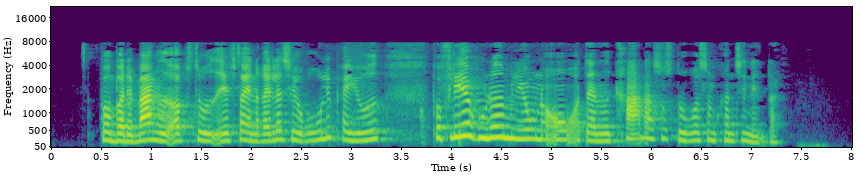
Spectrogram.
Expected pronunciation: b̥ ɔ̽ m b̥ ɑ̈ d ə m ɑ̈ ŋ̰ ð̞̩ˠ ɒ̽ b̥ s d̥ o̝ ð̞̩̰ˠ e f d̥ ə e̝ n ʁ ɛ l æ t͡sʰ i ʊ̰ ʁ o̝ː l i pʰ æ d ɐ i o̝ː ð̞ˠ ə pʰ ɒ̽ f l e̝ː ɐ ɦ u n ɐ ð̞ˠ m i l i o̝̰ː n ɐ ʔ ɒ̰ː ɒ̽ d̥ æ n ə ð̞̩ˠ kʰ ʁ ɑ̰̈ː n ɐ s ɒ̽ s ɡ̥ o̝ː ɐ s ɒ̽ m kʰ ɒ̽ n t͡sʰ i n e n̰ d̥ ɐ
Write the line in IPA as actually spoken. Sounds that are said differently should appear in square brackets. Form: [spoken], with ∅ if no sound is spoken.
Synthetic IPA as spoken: b̥ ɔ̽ m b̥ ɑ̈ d ə m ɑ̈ ŋ̰ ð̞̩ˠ ɒ̽ b̥ s d̥ o̝ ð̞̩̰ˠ e f d̥ [ɐ] e̝ n ʁ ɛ l æ t͡sʰ i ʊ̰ ʁ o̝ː l i pʰ æ [∅] ɐ i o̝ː ð̞ˠ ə pʰ ɒ̽ f l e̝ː ɐ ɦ u n ɐ ð̞ˠ m i l i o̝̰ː n ɐ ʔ ɒ̰ː ɒ̽ d̥ æ n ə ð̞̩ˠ kʰ ʁ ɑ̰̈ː n ɐ s ɒ̽ s [d̥] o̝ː ɐ s ɒ̽ m kʰ ɒ̽ n t͡sʰ i n e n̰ d̥ ɐ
